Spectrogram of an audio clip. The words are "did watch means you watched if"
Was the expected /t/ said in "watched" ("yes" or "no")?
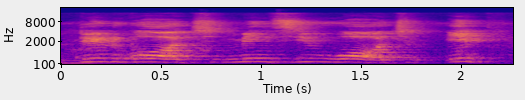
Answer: no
